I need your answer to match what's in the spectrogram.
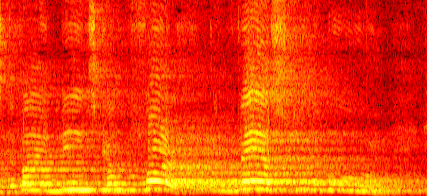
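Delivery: loud, high summons to the gods; grand ringing call, pitched high; bellowed invocation. A narrator's reading. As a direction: bellow it up into the heavens. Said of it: "he bellowed all the more into the heavens".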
